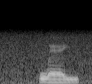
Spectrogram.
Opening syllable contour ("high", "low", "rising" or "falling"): low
